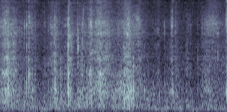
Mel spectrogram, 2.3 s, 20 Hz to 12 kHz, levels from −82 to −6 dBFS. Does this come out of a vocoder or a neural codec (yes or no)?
yes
